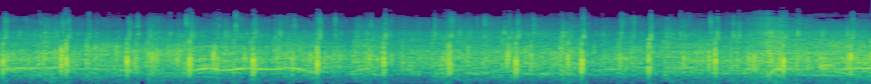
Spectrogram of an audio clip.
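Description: Audience applauding: a dense, steady run of hand claps, with a voice faintly audible beneath in the first half.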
